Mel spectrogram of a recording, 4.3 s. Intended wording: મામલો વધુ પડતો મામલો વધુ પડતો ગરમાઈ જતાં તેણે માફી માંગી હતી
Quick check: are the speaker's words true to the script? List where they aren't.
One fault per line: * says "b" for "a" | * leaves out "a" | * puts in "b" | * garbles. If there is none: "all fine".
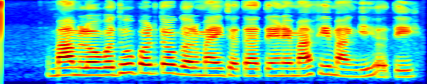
* leaves out "મામલો વધુ પડતો"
